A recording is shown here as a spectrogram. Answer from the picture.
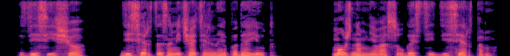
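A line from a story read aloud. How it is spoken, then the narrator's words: Quiet. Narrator (Russian): проговорил тихо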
